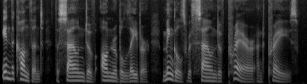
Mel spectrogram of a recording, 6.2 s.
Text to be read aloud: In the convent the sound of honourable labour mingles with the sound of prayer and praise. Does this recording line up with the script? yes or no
no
